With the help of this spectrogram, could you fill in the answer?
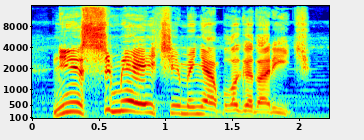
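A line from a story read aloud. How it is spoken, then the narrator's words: Shout. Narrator (Russian): крикнул сквайр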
